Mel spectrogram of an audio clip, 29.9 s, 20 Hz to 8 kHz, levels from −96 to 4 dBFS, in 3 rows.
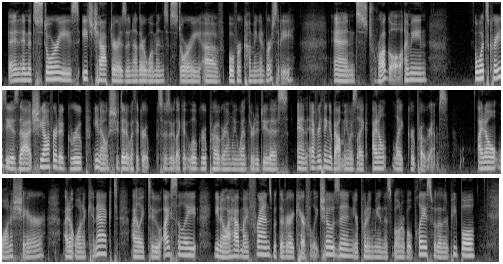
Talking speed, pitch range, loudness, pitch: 185 wpm, 140-185 Hz, -26 LUFS, 160 Hz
